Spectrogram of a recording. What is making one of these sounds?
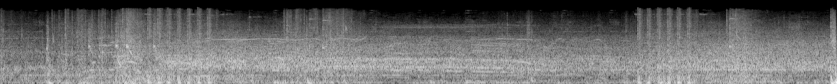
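A rifle fires in rapid bursts, loud and close.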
